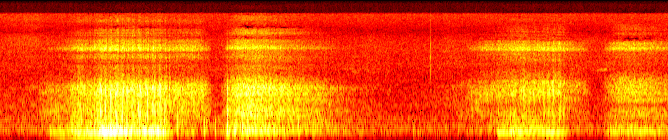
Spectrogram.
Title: snore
